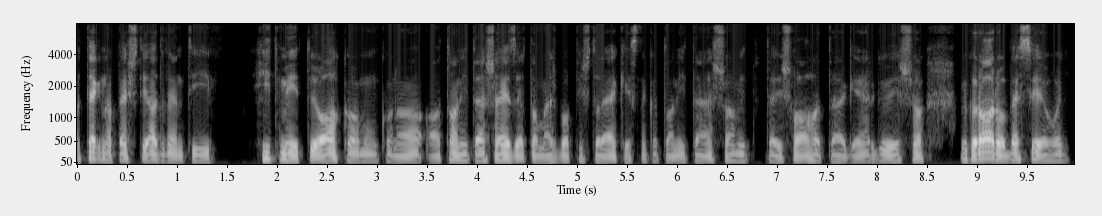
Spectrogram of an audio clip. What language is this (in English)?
Hungarian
